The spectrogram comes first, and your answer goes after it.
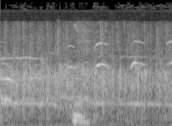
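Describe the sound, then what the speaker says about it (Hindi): Applause rings out from the crowd under a pandal at a Hindi comic poetry gathering, loud continuous clapping from many hands, with faint crowd murmur and a brief low vocal sound mixed in. "तालियां बजा दीजिए।"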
